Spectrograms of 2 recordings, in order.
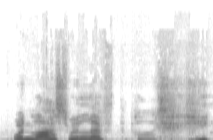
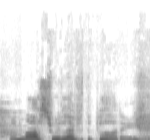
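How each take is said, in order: First: Narrator voice. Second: Story narration. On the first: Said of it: "we're serious stream". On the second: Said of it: "we're serious professional stream". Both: A narrator's reading.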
